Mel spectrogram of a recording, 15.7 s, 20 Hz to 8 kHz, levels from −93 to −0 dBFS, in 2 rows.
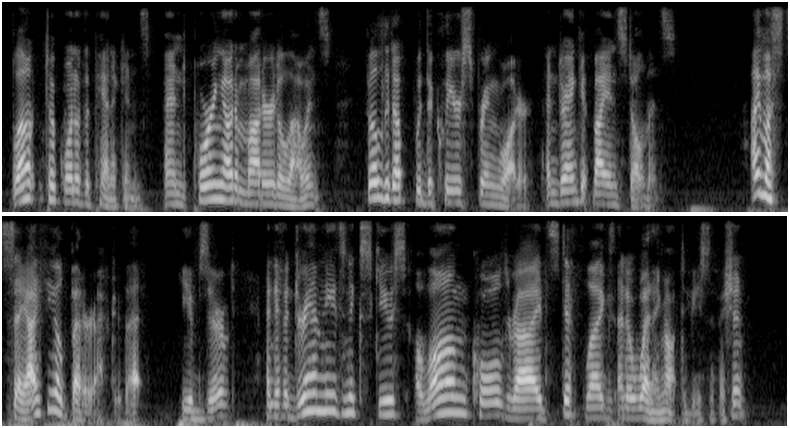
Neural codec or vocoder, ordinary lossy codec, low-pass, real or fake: codec, 16 kHz, 6 kbps, DAC; AAC, 48 kbps; 7.2 kHz; fake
